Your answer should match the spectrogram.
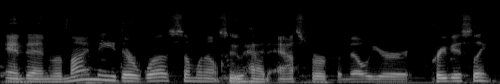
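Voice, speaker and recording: A man acting as game master of a tabletop game, explaining things in a relaxed way with plenty of ums and uhs. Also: medium pitch, normal speed. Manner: relaxed, filler-heavy explaining.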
